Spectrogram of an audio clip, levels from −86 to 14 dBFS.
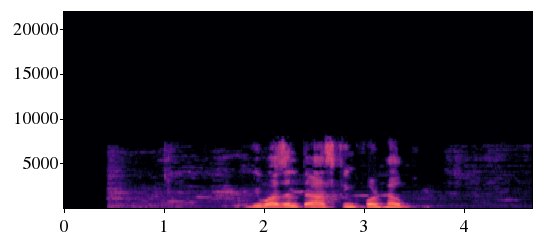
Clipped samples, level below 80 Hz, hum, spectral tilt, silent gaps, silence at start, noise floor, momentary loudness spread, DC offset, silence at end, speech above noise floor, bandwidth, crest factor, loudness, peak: under 0.1%; -58 dBFS; none; -6 dB/octave; none; 1.6 s; -58 dBFS; 9 LU; under 0.1%; 1.25 s; 42 dB; 8.2 kHz; 18 dB; -17 LUFS; -2 dBFS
